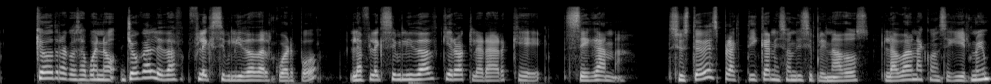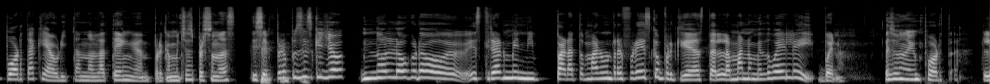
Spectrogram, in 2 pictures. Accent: Mexico; nosotros como mexicanos sabemos lo que no es tener paz

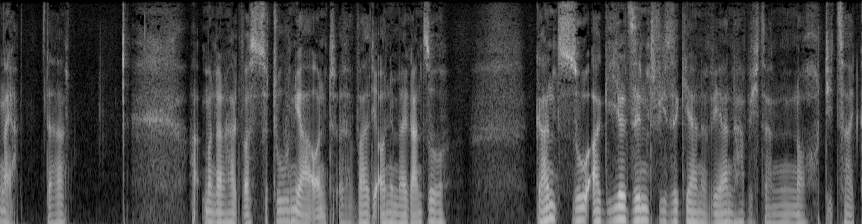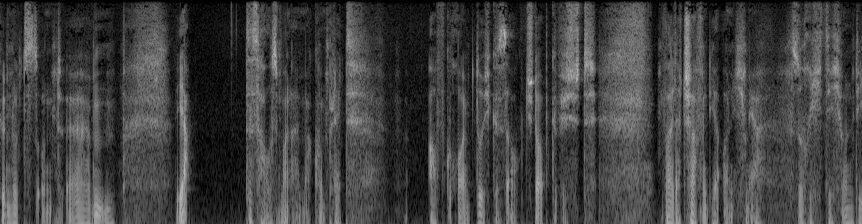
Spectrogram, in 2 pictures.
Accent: Cologne, North Rhine-Westphalia, Germany; sage ich natürlich als Kölsche Jung auch jedes Mal

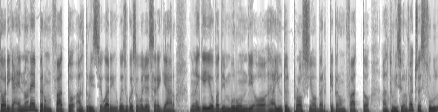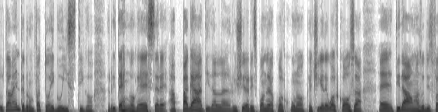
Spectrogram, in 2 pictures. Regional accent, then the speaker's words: Sicily, Italy; proprio perché sono un siciliano convinto

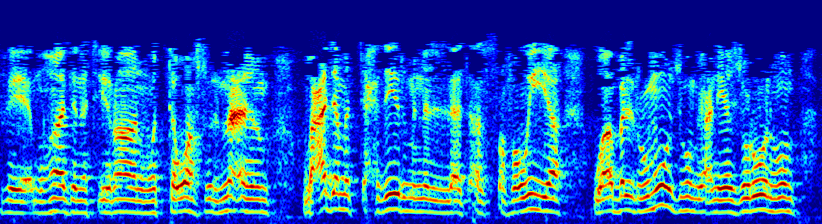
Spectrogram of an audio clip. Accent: Saudi Arabia; موقفهم المميع أثناء حرب الحوثيين عندنا في السعودية

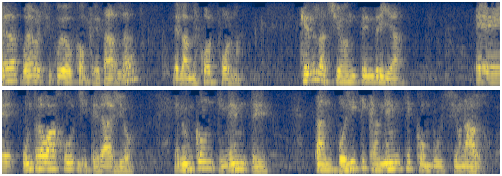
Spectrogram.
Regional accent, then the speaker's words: Colombia; Yo soy colombiano y he vivido también la guerra en Colombia.

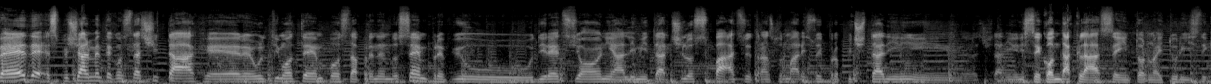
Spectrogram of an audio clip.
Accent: Florence, Tuscany, Italy; Un quartiere dove non trovi nessun senso come fiorentino o come persona che si vive Firenze di starci

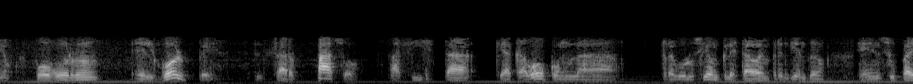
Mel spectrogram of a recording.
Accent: Venezuela; su interés como seres humanos, como venezolanos, que nos conmovió muchísimo.

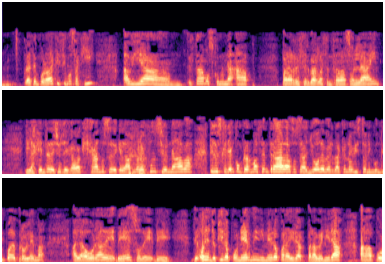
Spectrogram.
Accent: Venezuela; now in Quito, Ecuador; yo que soy venezolana y tal vez no estoy tan incorporada aún con la sociedad quiteña

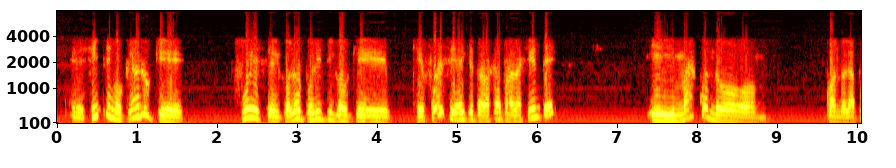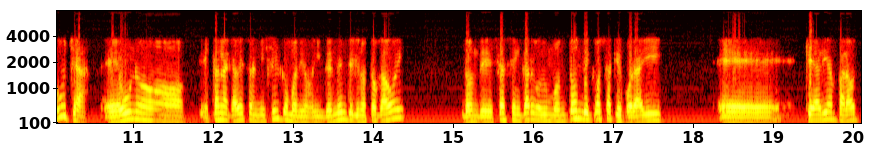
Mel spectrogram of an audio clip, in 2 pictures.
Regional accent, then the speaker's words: La Adela, La Pampa, Argentina; also born or lived in Bahía Blanca; Sí, nací en Bahía Blanca, pero nada, nací por una cuestión de seguridad para mi madre, el parto, pero sí, siempre estuve en la localidad de la Adela.

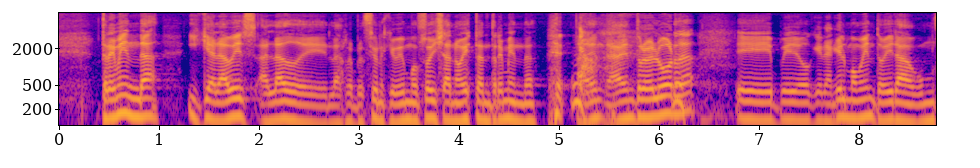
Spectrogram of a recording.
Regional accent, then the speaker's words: Buenos Aires, Argentina; Bueno, en fin, somos de Buenos Aires

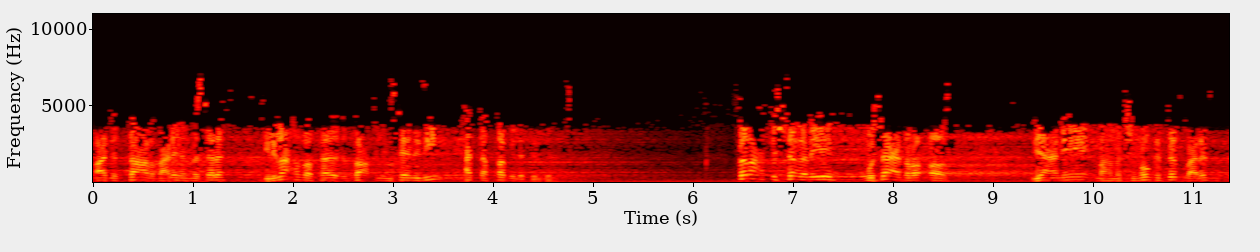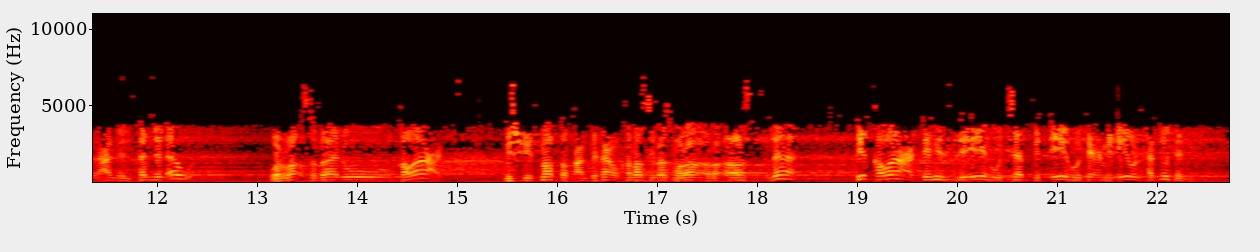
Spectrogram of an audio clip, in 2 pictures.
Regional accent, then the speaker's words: Egypt; كان في شارع الهرم عندنا في مصر،

